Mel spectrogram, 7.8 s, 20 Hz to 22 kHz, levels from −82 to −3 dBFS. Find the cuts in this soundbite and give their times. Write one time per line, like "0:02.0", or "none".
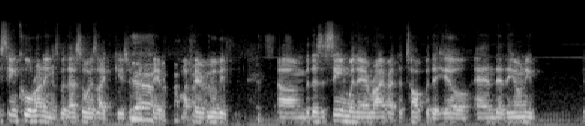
none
